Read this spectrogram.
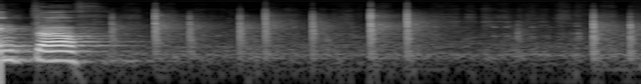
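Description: Chalk taps and scratches on a blackboard.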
